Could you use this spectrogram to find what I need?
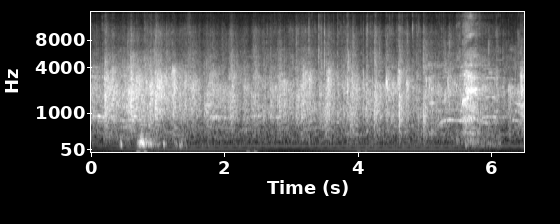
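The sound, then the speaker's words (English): A large audience claps hands in a steady, dense wash of applause that holds for several seconds, with scattered voices and cheers mixed in and a low hum underneath. “Come on, clap your hands and rejoice.”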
